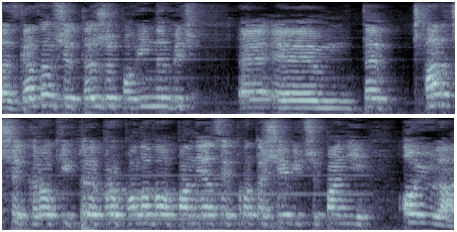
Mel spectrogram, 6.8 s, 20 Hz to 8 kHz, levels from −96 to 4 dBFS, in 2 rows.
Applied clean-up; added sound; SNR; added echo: neural separator model SepFormer DNS4.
